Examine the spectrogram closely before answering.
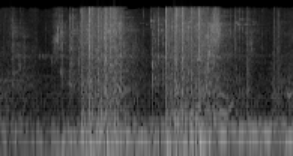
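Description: A rifle fires several loud shots in a burst.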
